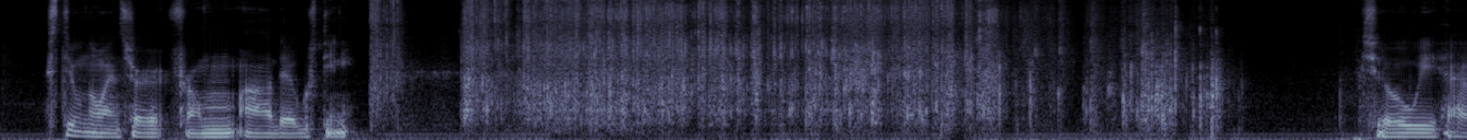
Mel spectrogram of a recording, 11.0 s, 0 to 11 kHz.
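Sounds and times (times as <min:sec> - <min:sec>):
plastic packaging crinkling: 0:02.8 - 0:09.4.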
